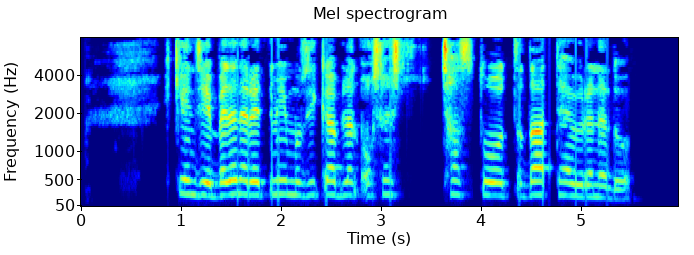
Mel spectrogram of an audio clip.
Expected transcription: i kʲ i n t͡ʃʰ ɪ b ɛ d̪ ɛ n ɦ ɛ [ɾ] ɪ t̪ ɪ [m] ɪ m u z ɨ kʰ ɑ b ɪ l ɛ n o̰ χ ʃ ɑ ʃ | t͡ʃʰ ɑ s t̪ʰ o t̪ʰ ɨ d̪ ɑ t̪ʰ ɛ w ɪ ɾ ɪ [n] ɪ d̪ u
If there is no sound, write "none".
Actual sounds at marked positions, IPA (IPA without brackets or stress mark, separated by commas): ɾ, m, n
